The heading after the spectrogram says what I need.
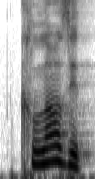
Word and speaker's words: closet: 이번 표현은 closet 이라고 발음하시면 되겠습니다. 이때 유의하실 것은 S 발음이 스가 아니라 closet 이라고 발음하시면 되겠고요.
